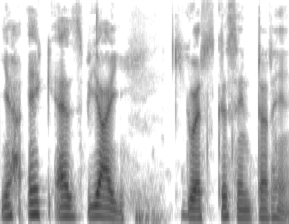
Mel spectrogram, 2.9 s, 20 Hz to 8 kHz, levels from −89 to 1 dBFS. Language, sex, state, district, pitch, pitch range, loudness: Hindi, male, Bihar, Gopalganj, 125 Hz, 115-135 Hz, -29 LUFS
